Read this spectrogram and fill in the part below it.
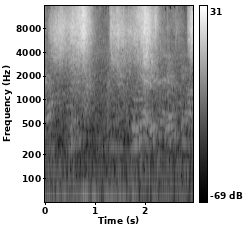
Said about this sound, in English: Inside the house, family members use brooms to push the last stinking water out the back door.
